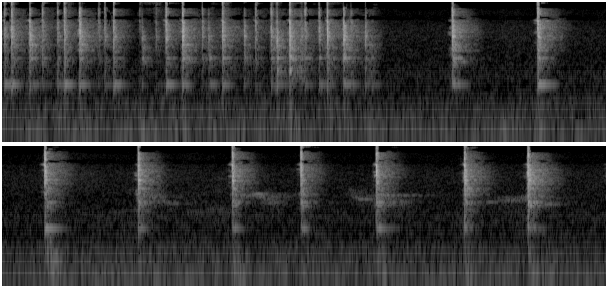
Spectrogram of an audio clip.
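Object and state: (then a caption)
Metal aerosol spray can. Long nails tap on the body of a metal Lysol aerosol can held in the hand: a fast flurry of clicks for about two seconds, then about ten slower, evenly spaced taps. Each tap is a bright, sharp click with almost no ring and very little low end.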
